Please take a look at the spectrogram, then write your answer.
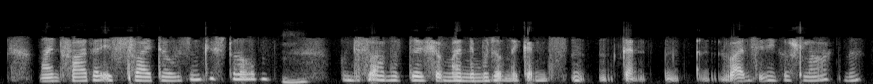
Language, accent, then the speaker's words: German; Baden-Württemberg, Germany; also ich bin Schwäbin, ne?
